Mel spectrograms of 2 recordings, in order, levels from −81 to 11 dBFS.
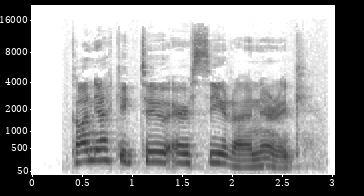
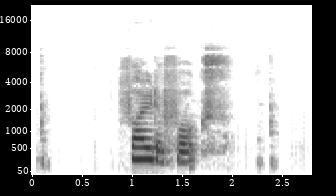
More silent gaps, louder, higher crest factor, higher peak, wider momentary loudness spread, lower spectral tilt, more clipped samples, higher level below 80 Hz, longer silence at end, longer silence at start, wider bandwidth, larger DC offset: second, none vs 0.57-0.61 s, 0.68-0.73 s; about the same, -15 LUFS vs -15 LUFS; about the same, 14 dB vs 16 dB; about the same, 0 dBFS vs -2 dBFS; second, 5 LU vs 17 LU; about the same, -3.5 dB/octave vs -4 dB/octave; neither; first, -62 dBFS vs -74 dBFS; second, 0.25 s vs 0.4 s; first, 0.4 s vs 0.1 s; first, 15.5 kHz vs 9.2 kHz; neither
